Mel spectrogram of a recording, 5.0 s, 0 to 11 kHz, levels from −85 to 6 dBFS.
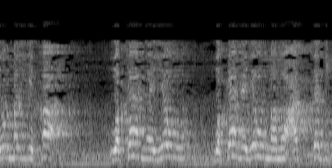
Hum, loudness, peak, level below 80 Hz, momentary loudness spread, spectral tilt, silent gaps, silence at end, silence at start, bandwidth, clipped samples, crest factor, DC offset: none; -19 LUFS; -2 dBFS; -52 dBFS; 14 LU; -8 dB/octave; none; 0 s; 0 s; 6.8 kHz; under 0.1%; 16 dB; under 0.1%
